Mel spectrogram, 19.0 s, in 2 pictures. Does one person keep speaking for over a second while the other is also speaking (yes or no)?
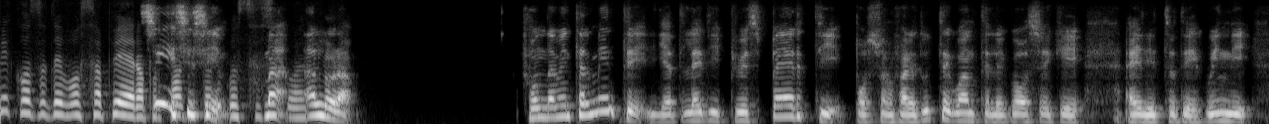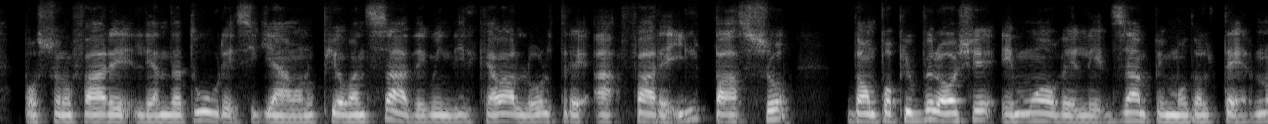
yes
